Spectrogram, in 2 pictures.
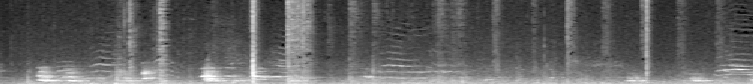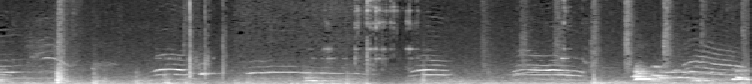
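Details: Domestic Shorthair cat up for adoption, meowing repeatedly with rising-and-falling whiny meows, some long and drawn out, between clicks and knocks, with a person speaking in the background.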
